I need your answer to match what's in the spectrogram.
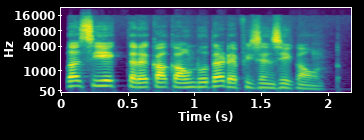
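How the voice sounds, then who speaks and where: A woman teaching accounts to a class, firing questions at her students, urging quick answers and often answering them herself. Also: on the low side, animated, no room sound. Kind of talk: classroom lecture.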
